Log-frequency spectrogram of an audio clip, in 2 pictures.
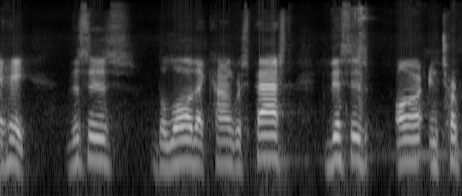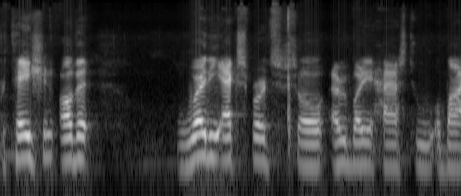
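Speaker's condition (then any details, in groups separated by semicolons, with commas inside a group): No condition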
